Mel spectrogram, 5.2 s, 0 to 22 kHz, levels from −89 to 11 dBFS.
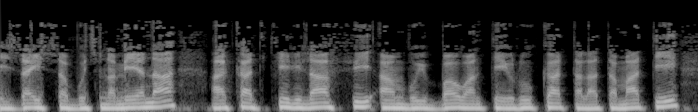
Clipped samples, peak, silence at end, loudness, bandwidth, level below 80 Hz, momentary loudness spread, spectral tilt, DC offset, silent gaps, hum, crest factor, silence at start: under 0.1%; -8 dBFS; 0.1 s; -20 LUFS; 11 kHz; -36 dBFS; 4 LU; -6.5 dB/octave; under 0.1%; none; none; 10 dB; 0 s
